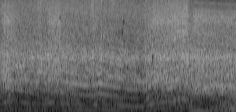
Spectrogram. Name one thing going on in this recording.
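An open-wheel race car engine winds down as the car slows.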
